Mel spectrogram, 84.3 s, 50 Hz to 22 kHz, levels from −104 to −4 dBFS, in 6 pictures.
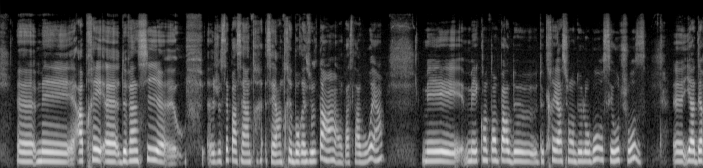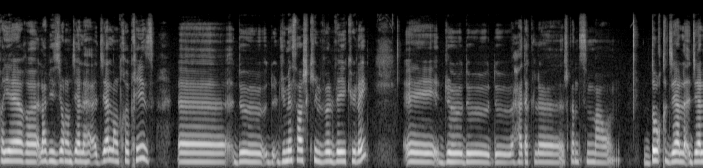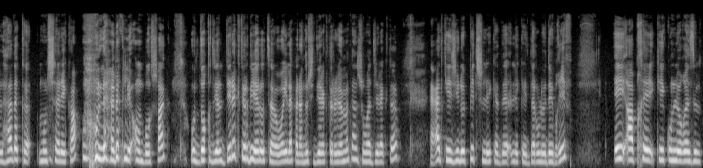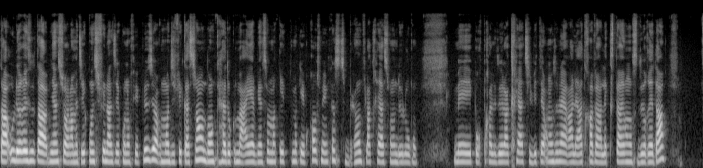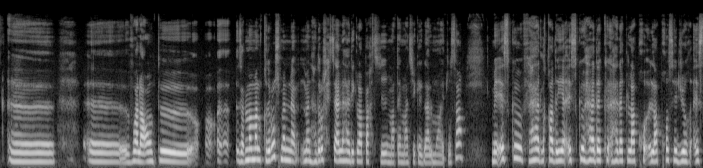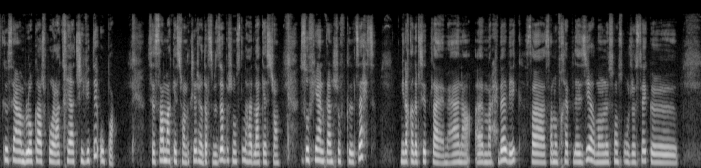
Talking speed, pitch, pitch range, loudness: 135 wpm, 215 Hz, 205-235 Hz, -27 LUFS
